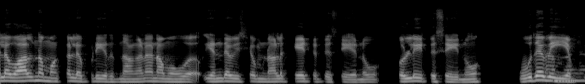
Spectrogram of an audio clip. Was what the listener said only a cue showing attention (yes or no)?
yes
